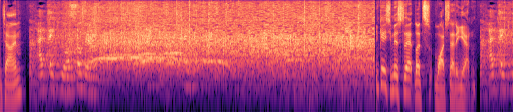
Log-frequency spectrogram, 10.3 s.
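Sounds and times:
speech: 0.0 - 2.1, 7.5 - 10.2
crowd standing ovation applause: 1.0 - 7.5.

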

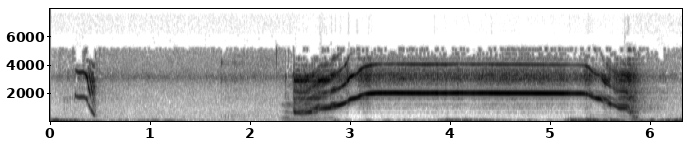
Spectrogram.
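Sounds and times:
human caller imitating an elk bugle: 0.2 - 0.5, 2.3 - 6.1.

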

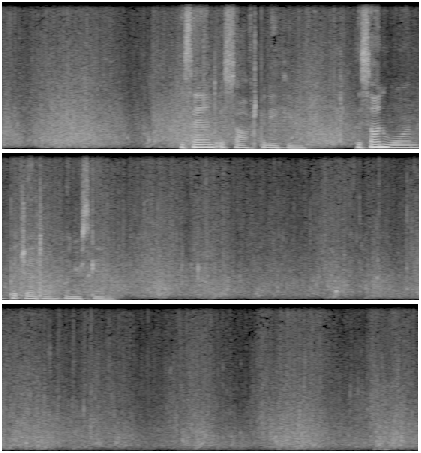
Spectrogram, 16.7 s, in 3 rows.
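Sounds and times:
ocean waves: 0.0 - 16.6
speech: 2.4 - 7.2.

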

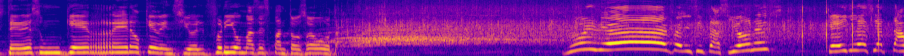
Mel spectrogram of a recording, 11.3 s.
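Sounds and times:
speech: 0.1 - 4.5, 7.1 - 9.8, 10.4 - 11.2
audience applause: 4.1 - 11.2.

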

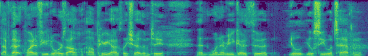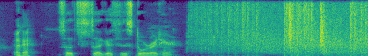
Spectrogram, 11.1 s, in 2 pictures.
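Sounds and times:
speech: 0.0 - 8.8
automatic-weapon gunfire of a battle: 8.3 - 11.0.

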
